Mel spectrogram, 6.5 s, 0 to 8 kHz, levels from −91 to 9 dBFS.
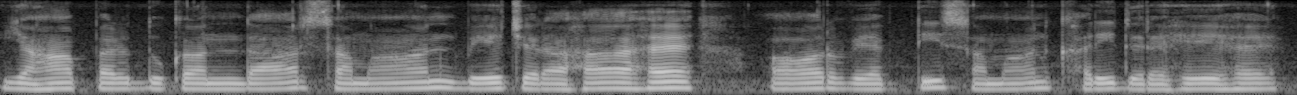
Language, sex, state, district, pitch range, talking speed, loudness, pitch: Hindi, male, Jharkhand, Ranchi, 130-140 Hz, 120 wpm, -19 LUFS, 135 Hz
